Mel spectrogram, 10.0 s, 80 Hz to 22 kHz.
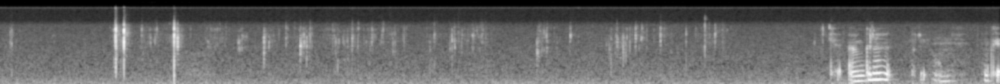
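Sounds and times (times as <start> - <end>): slime squished in hands: 1.1 - 7.3.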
